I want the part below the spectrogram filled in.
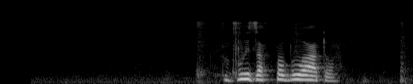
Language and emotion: Russian, angry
